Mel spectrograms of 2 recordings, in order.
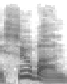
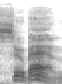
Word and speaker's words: Subban: Subban, who, again, somebody who, much like Nazem Kadri, I have trouble pronouncing because it's always Subban, and I always say Subban because that's just how my brain thinks it should be pronounced. And it's like, no, it's Subban. It's like, okay, I got to think Canadian with this.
